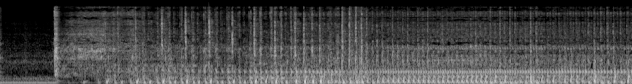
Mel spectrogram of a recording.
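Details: Honda GX270 rebuilt (converted from gear reduction to stock crank, new crank, coil, side cover, pull starter): one pull starts it, steady even thump at idle with no misses; normal start and idle.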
